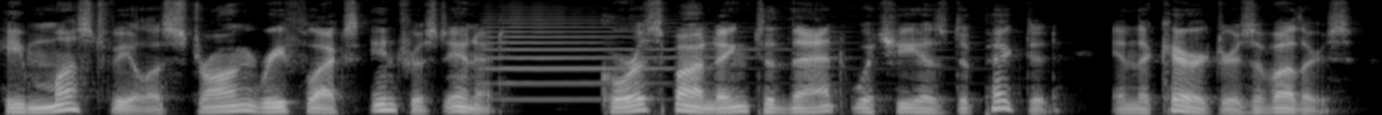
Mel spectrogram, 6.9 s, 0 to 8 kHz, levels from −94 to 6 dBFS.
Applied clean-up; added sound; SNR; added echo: classical method log-MMSE.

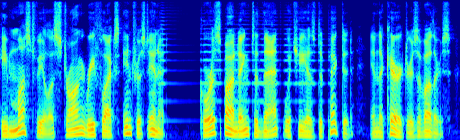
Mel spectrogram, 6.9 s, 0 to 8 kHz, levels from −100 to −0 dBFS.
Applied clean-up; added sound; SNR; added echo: neural mask model RNNoise.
